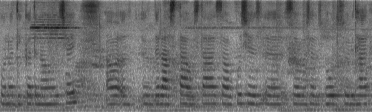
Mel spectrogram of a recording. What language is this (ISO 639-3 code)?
mai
